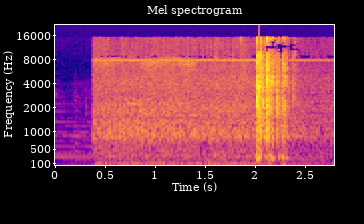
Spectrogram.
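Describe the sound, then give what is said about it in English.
A short, buzzy mouth-made farting noise, a blown raspberry lasting under half a second, bursts out loudly over a steady background hiss. No one speaks. “Farting noises don't work.”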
